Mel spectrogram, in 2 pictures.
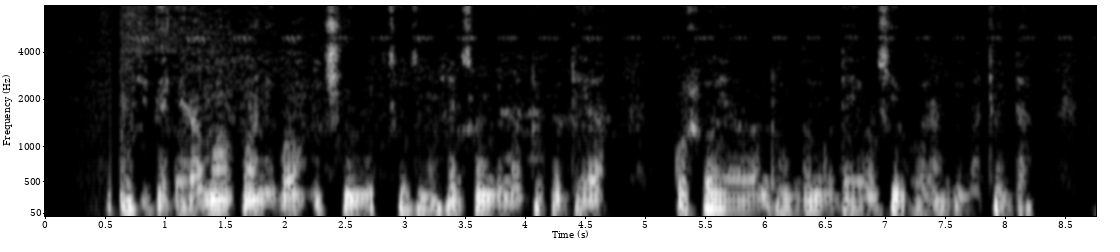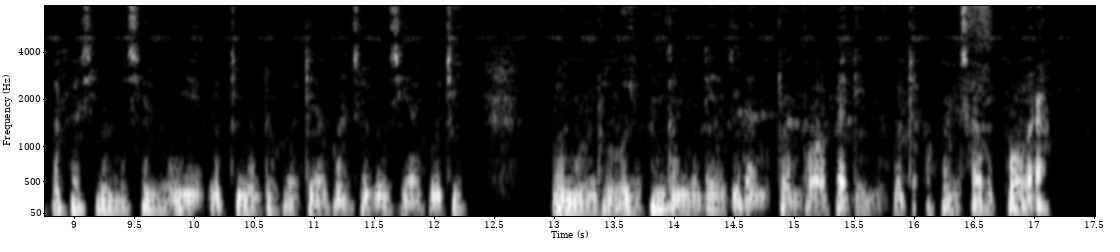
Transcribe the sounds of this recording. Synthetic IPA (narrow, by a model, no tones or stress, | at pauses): muʐibʱe̞ɗeɾamwakuonekwa̰omut͡ʃimiʔizo̞d͡zino̞ʃ̬andiswaŋɡemadʱo̞kodʱeja | kuɬo̞jaʋantʰuʋaŋɡaŋɡo̞ɗaiʋat͡ʃirwaɾaŋɡe̞matonda | akasinamasḛmauje̞kutimadʱoko̞dʱeakwanisekuziʋakuti | o̰muntʰṵujuʔaŋɡaŋɡo̞ɗaiat͡ʃiɗamuto̞mbo̞wakaɗinekutiakwanisakupo̞̰ːɾa̰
